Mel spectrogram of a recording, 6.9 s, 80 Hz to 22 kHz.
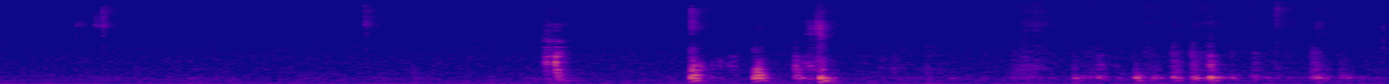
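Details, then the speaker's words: JVC L-A120 semi-automatic belt-drive turntable (about 1983-84) after service of the seized main spindle bearing and regreasing: few soft ticks as auto-return gears cycle, then spins freely, no binding or grinding. "And when that engages, the gears will turn, the auto return will go, and then when it reaches the home position, it spins freely."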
